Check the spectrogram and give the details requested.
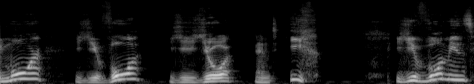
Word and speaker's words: его: Его, even though it's spelled его, we say его. As if this g is a v sound.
